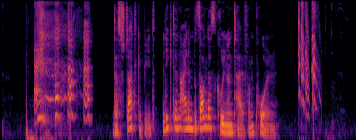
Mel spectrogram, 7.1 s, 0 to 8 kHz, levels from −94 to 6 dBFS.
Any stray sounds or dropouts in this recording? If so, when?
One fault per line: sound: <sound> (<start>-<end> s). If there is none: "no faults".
sound: laugh (0.5-1.9 s)
sound: chirp (6.0-6.4 s)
